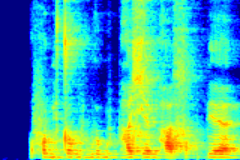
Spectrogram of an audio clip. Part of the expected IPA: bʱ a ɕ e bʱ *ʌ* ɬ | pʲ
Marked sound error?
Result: yes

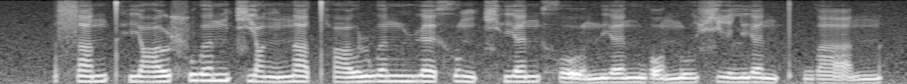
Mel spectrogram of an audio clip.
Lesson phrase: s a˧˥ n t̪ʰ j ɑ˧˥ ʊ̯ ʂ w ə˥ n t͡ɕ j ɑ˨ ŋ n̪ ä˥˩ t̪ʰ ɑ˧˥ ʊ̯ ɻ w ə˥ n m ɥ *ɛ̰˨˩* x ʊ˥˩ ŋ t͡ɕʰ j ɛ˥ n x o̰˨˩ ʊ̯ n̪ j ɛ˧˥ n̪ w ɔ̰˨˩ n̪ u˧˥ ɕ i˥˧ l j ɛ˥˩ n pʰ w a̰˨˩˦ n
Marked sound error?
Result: yes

